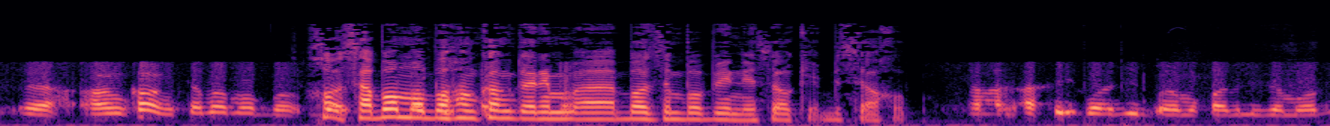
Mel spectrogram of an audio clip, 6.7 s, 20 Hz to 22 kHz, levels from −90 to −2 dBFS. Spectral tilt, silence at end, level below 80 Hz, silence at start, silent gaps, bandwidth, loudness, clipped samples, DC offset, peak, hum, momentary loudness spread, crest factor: -6 dB/octave; 0.05 s; -64 dBFS; 0.1 s; none; 11.5 kHz; -25 LUFS; under 0.1%; under 0.1%; -6 dBFS; none; 15 LU; 20 dB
